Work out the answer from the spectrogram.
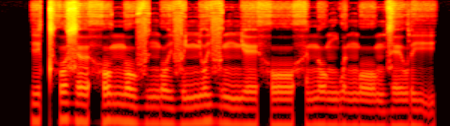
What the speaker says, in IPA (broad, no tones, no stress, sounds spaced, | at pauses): i tʰ ʊ z ɘː h o u̯ n̪ o u̯ v i ŋ ʊː i̯ v e ɲ ʊ i̯ v e ŋ ɲ eː h oː h ɘ n oː ŋ w ɘ ŋ oː ŋ z eː u̯ ɾ i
